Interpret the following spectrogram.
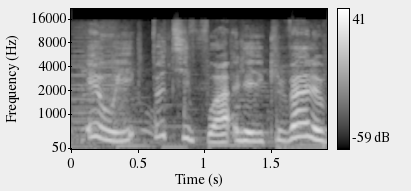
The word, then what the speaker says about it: petit pois: poivre, sal, du sel, petit poy, et oui, petit pois, les Cubains le prononcent comme ça, petit poy, et j'adore comme ils le prononcent, du colorante, alors, du colorant alimentaire que je ramène d'Espagne.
